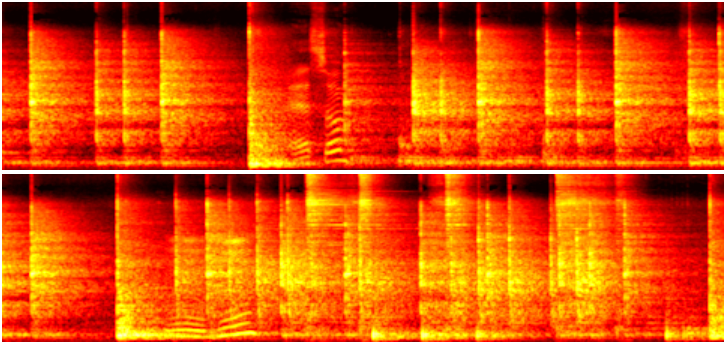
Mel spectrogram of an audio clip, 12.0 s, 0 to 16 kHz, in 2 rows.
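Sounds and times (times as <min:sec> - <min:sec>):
drum beaten with sticks: 0:00.0 - 0:12.0
sticks clicking on wooden shell: 0:07.5 - 0:09.0.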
